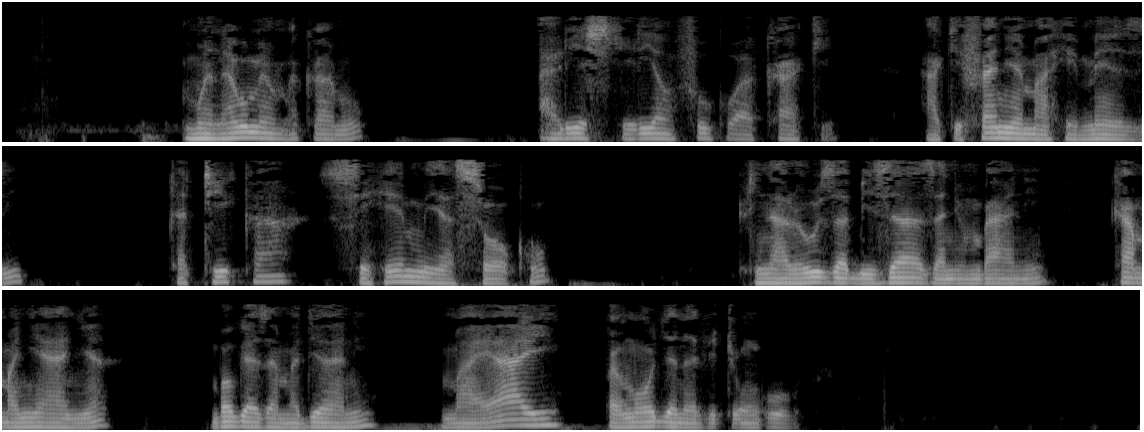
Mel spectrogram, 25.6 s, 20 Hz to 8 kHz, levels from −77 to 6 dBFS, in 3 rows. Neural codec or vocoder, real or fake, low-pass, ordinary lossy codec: codec, 16 kHz, 2 kbps, X-Codec, HuBERT features, trained on LibriSpeech; fake; 7.2 kHz; MP3, 24 kbps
